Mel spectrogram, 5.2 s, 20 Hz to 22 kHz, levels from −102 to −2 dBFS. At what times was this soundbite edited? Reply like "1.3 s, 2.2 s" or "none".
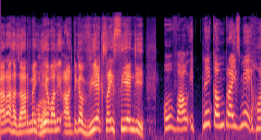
3.1 s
